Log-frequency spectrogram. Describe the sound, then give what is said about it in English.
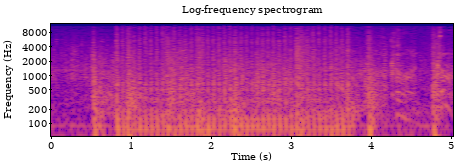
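Rapid automatic gunfire in a video game tears through a house wall, a continuous burst of sharp, evenly spaced shots lasting several seconds, ending with a few separate loud bangs. “Well, that wall got shot to fuck.”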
